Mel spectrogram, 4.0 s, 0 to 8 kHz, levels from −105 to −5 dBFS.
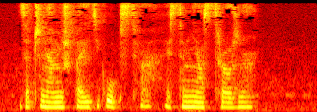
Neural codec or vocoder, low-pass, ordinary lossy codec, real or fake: codec, 16 kHz in and 24 kHz out, 1 kbps, XY-Tokenizer; 7.2 kHz; MP3, 32 kbps; fake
